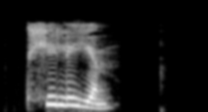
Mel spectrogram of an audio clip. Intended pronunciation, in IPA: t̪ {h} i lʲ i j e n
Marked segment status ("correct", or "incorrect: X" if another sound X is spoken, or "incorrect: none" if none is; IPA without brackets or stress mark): incorrect: x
